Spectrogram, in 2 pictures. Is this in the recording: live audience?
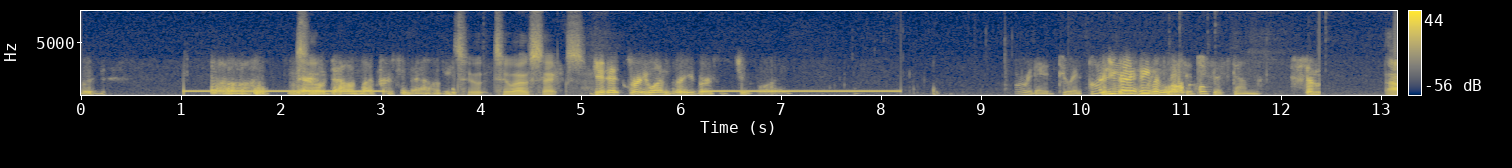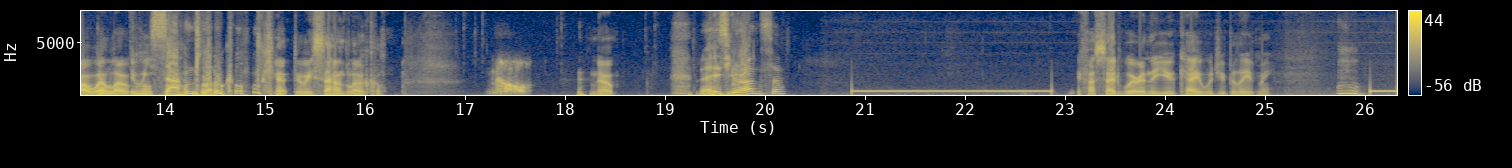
no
